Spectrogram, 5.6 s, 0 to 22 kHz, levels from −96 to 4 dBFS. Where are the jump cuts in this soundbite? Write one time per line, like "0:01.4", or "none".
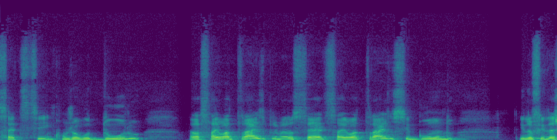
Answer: none

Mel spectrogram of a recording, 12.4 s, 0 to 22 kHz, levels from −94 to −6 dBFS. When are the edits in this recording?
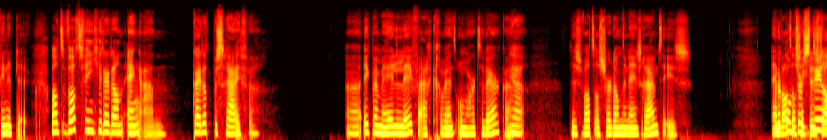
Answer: none

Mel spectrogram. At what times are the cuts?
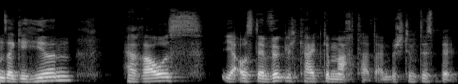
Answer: none

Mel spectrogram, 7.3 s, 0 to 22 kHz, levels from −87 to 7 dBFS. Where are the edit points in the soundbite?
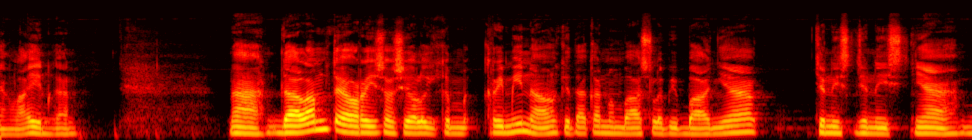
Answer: none

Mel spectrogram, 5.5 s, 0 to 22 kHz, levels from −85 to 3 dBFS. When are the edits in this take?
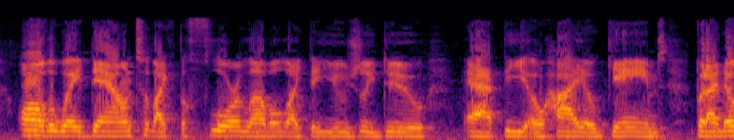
none

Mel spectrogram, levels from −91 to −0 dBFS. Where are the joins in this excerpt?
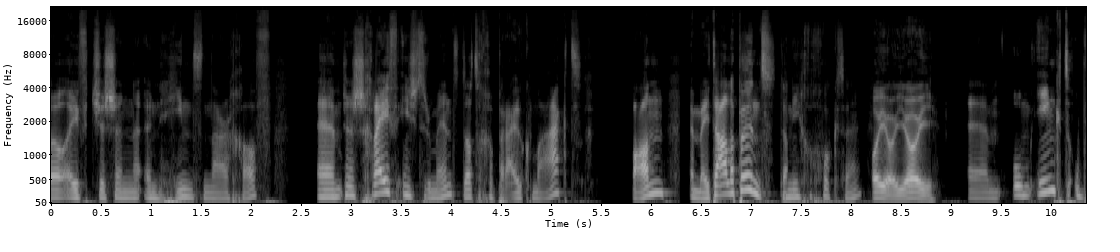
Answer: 0:02.9
0:06.3
0:07.3

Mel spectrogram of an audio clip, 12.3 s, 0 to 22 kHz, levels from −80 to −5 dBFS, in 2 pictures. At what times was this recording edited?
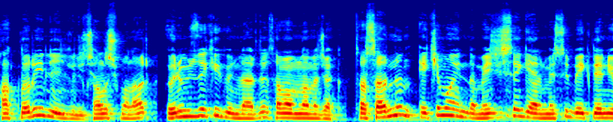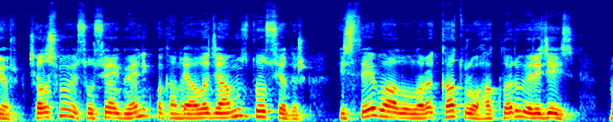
0:08.0

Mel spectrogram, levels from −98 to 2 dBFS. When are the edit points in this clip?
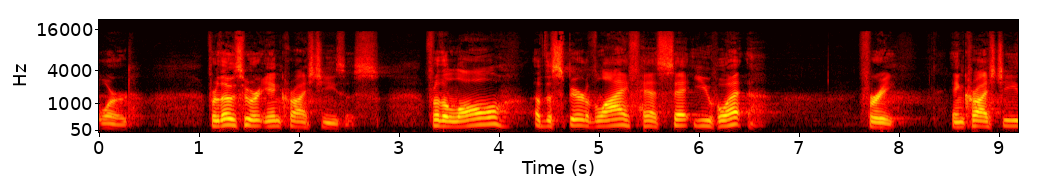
none

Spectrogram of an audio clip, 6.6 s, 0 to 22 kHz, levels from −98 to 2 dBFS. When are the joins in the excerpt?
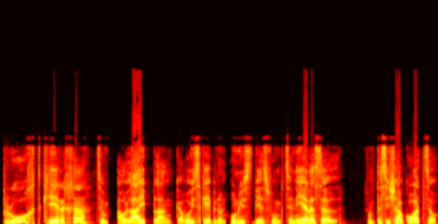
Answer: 0:01.6
0:03.0
0:03.4
0:03.8

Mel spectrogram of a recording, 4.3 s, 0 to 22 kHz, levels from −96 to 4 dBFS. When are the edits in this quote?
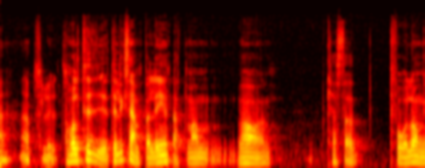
0:01.7
0:02.4

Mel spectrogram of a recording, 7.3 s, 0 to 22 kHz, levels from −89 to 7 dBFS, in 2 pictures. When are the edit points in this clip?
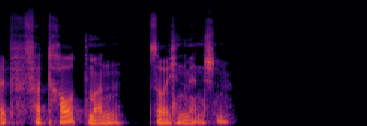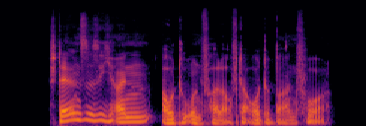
none

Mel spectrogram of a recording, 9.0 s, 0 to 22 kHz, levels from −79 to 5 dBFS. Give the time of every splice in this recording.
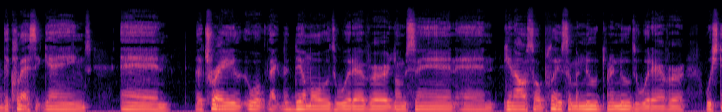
0:02.5
0:03.3
0:05.0
0:06.3
0:07.6
0:07.9

